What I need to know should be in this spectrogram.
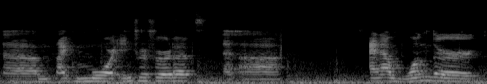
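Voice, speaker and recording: A man's voice: medium pitch, fairly even intonation, slow, recorded from a distance, slight background noise. A man chatting on voice chat, hesitant and searching for words as he talks. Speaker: guest on voice chat. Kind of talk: casual chat.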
